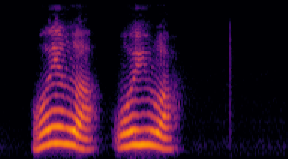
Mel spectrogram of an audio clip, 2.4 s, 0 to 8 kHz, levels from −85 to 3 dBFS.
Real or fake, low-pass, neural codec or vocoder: fake; 7.2 kHz; codec, 16 kHz in and 24 kHz out, 0.4 kbps, LongCat-Audio-Codec, fine tuned four codebook decoder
